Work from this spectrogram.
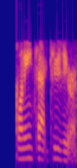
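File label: Fire Department Dispatch, P25; wake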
